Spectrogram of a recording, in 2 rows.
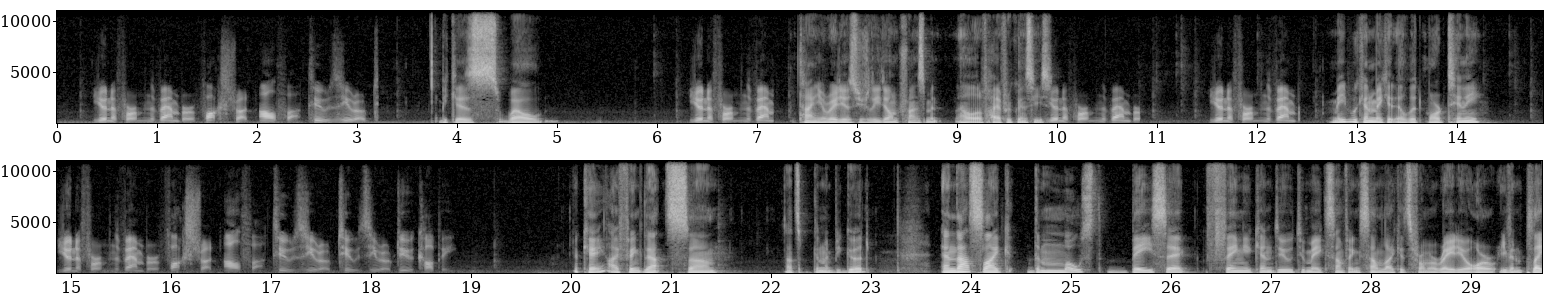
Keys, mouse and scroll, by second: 0.1 space, 3.2 space, 4.1-6.2 drag, 6.1 space, 7.2 space, 7.6 click, 9.6 space, 10.9 space, 11.0 click, 11.8 click, 12.5 space, 13.4-14.7 drag, 14.6 space, 19.1 space, 23.8 click.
